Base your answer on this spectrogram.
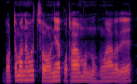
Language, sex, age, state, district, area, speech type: Assamese, male, 18-30, Assam, Golaghat, rural, spontaneous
